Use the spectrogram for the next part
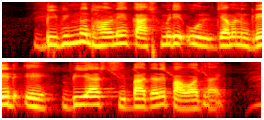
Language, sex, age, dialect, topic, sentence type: Bengali, male, 18-24, Standard Colloquial, agriculture, statement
